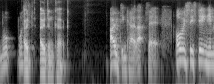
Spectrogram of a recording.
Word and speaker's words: Odenkirk: Obviously, every time I see the act, which is Bob, his surname I always struggle with pronouncing. What's Odenkirk. Odenkirk, that's it.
